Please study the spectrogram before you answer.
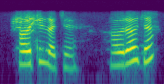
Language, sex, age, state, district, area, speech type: Odia, female, 30-45, Odisha, Subarnapur, urban, conversation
